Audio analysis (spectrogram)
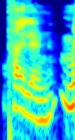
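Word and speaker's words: Thailand: के नीचे थाईलैंड है इन थाईलैंड ए साइलेंट उसकी लाश कंबोडिया लाओस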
